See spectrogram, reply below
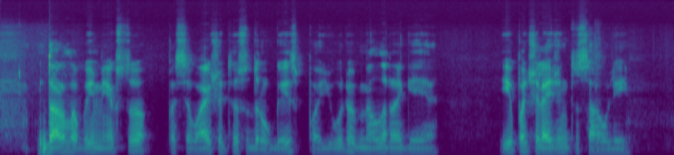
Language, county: Lithuanian, Šiauliai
